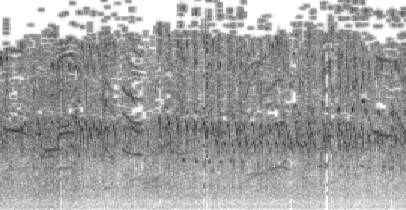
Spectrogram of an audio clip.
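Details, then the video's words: Grackles at a roost near the McAllen–Hidalgo International Bridge, McAllen, Texas, in January, giving a steady, dense chorus of high, squeaky, chattering calls that overlap continuously with no break. "Pleasant Grackle Sounds to Relax to"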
